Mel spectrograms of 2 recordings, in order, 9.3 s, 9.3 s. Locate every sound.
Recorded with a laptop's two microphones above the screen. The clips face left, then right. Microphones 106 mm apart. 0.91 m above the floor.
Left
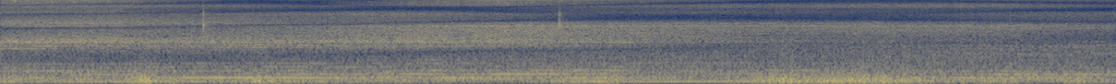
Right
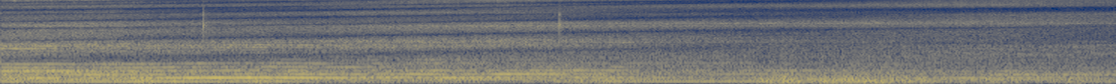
0.0 s a lawn mower: 55° right (ahead or behind); by 9.3 s 5° right (ahead or behind)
